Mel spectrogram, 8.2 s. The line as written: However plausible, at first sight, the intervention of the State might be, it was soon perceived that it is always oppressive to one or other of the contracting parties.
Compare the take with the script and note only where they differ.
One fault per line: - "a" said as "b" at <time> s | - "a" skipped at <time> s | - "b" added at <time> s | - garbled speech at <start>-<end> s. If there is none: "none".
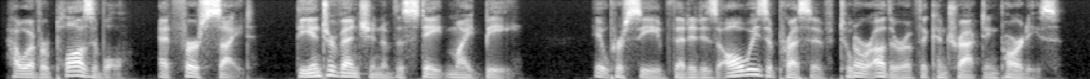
- "was soon" skipped at 4.5 s
- "one" skipped at 6.4 s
